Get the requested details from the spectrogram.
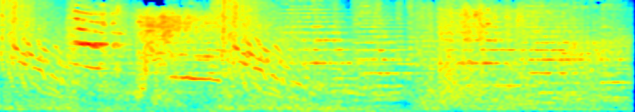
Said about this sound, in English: Four missiles flashed instantaneously to the rear of the hangar and blew the sheet metal panel into oblivion.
